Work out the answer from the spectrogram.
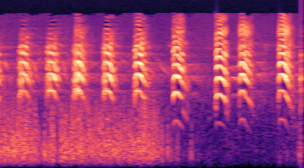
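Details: Southern lapwing alarm during an attack by a pair on the cameraman: rapid strident harmonic cries about three per second, first over low rumbling noise, then cleaner and spaced.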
